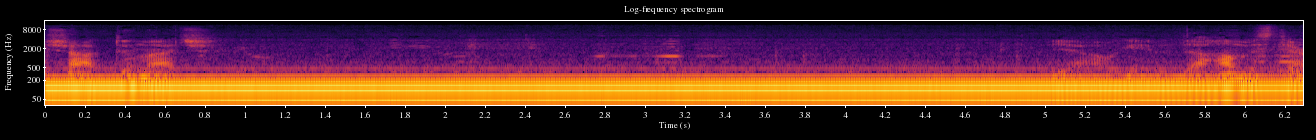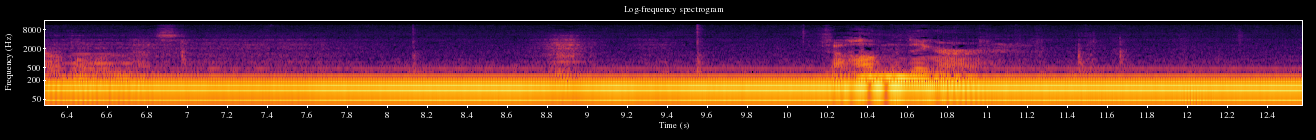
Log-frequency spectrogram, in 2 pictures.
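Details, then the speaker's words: Yugoslavian-built Florida AM/FM/SW tube radio on the shortwave band: a constant low droning hum under the tuning noises, which lessens with the volume turned all the way up; probably from the power supply. "Well, I'm sure you can hear the hum now. And if I turn the volume all the way up, the hum kind of goes away a little bit anyway."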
